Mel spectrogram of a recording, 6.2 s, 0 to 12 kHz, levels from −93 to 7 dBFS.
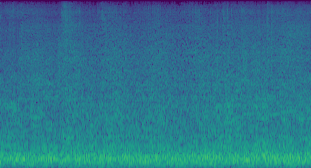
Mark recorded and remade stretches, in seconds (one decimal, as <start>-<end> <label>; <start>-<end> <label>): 0.0-1.2 remade; 1.2-4.7 recorded; 4.7-6.2 remade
